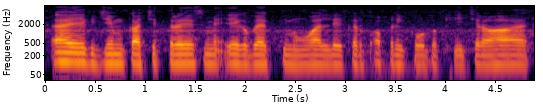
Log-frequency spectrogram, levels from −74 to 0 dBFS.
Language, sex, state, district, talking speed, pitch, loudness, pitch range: Hindi, male, Uttar Pradesh, Lalitpur, 185 wpm, 110 Hz, -22 LUFS, 105-115 Hz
